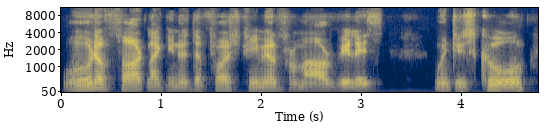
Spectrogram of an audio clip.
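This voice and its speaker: A man, his voice smooth and resonant. He tells his story earnestly, pausing and circling back as he goes. The sound is close and dry, with no room echo. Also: mid-range voice, flat delivery. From Nepal. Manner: earnest, digressive, hesitant phrasing. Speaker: trekking guest. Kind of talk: interview storytelling.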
